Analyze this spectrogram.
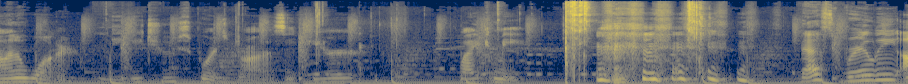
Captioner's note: chuckles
